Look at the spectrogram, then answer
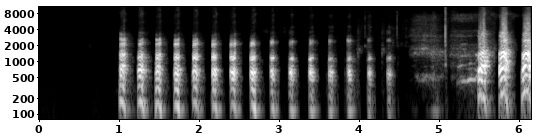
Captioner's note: demonic laugh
